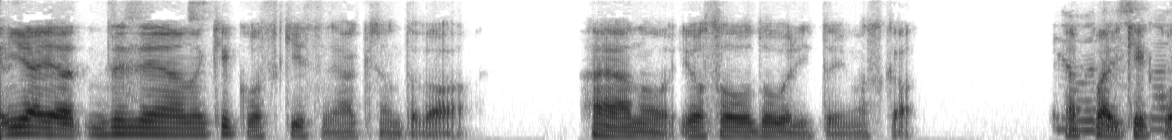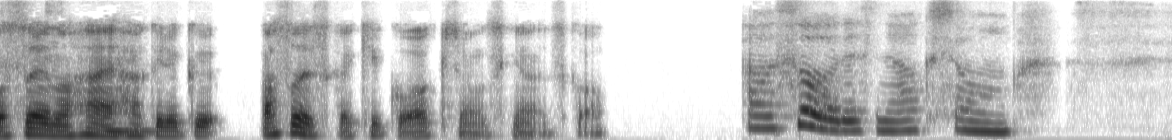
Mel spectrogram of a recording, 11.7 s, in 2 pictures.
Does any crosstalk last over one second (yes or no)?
yes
